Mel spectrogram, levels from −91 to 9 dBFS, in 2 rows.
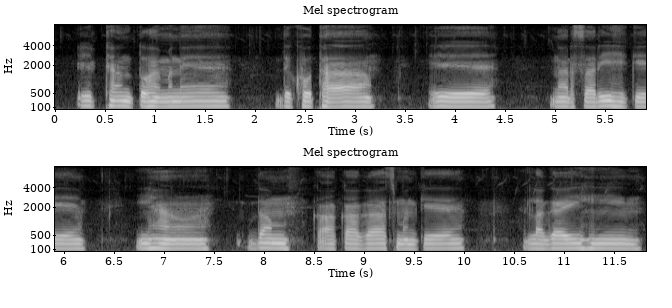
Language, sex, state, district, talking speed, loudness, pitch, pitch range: Chhattisgarhi, male, Chhattisgarh, Jashpur, 85 wpm, -19 LUFS, 120 Hz, 120-125 Hz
